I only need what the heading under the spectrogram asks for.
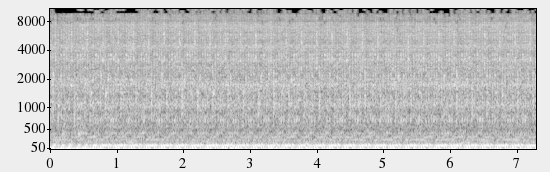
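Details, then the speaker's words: Toyota 2H turbo diesel in a Jeep at idle, lumpy uneven beat about twice a second; cracking the injector lines changed the back five cylinders but not number one, so the fault is in number one cylinder, cause not confirmed. "all right so whatever has gone wrong is in number one cylinder so I went through and cracked all the injector lines and you can hear the difference on the back five but there was no change to the way ran on that front cylinder"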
